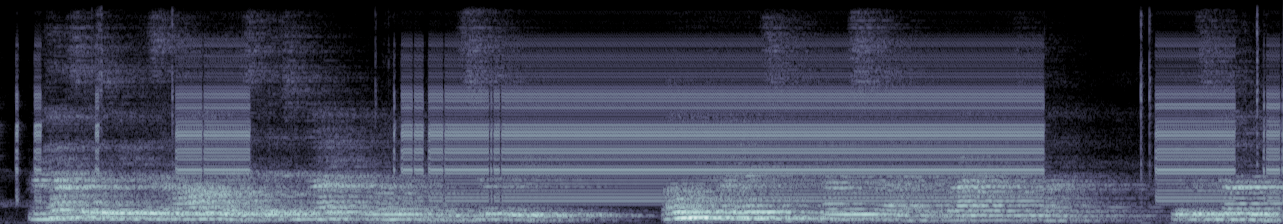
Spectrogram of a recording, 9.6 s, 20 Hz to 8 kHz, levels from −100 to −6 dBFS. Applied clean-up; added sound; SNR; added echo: none; Alarm; 11 dB; reverberation time 2.2 s.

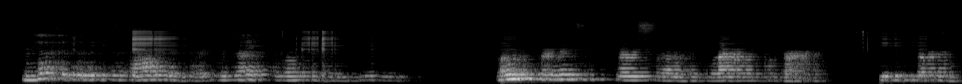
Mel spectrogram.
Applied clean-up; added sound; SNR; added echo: neural mask model DeepFilterNet 3.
